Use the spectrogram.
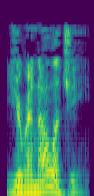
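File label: "uranology", British English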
